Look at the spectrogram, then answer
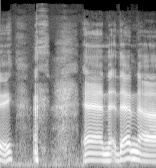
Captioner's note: laughs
